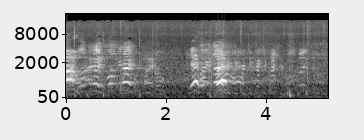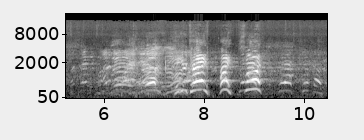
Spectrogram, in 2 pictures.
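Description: Footballers shouting short calls to each other across the pitch, a few at first and then a busier run of shouts in the second half.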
